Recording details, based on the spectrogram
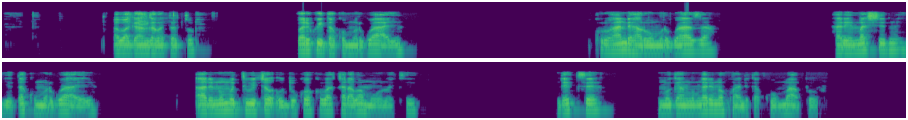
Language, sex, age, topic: Kinyarwanda, male, 18-24, health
